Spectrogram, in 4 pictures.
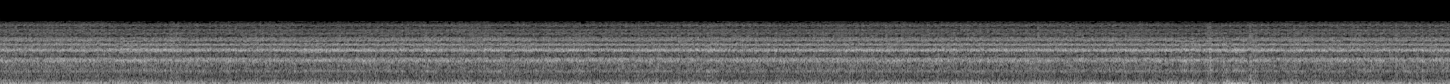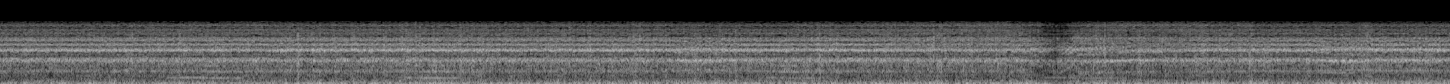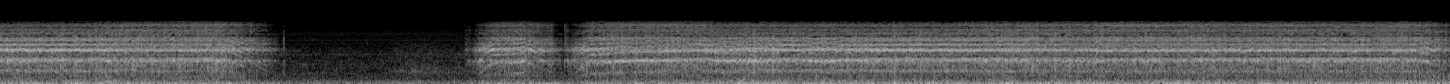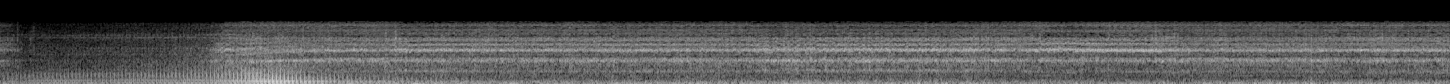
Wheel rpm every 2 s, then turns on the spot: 160, 160, 160, 160, 160, 160, 160, 160, 160, 160, 160, 160, 140, 160, 160, 110, 10, 100, 160, 160, 160, 120, 20, 150, 160, 160, 160, 160, 160.
none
